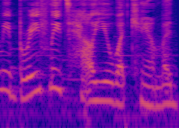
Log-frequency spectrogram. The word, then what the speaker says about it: Canva: It's spelled C A N V A, that's Canva.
